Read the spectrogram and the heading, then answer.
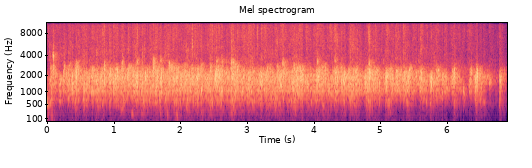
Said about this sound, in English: Well, excellent. I think that wraps it up now, but I want to thank everybody for joining us here on the uh, uh, panel. can everybody just give an applause to these great experts?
